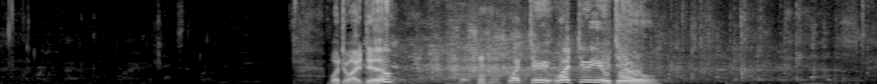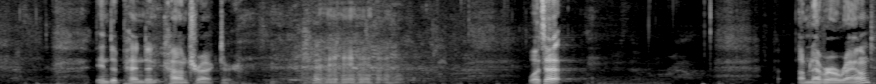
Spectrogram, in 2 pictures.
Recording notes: The Comic Book Men Megacon 2014 Panel.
